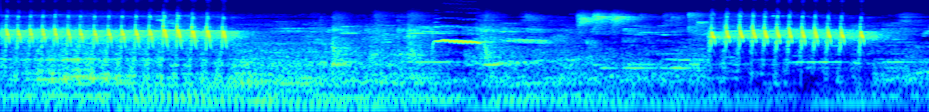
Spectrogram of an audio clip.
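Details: A caged oriental white-eye reared from a bulk-caught batch opens with a loud, rapid, buzzy trill, adds a few whistled slurs, then repeats the fast trill.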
